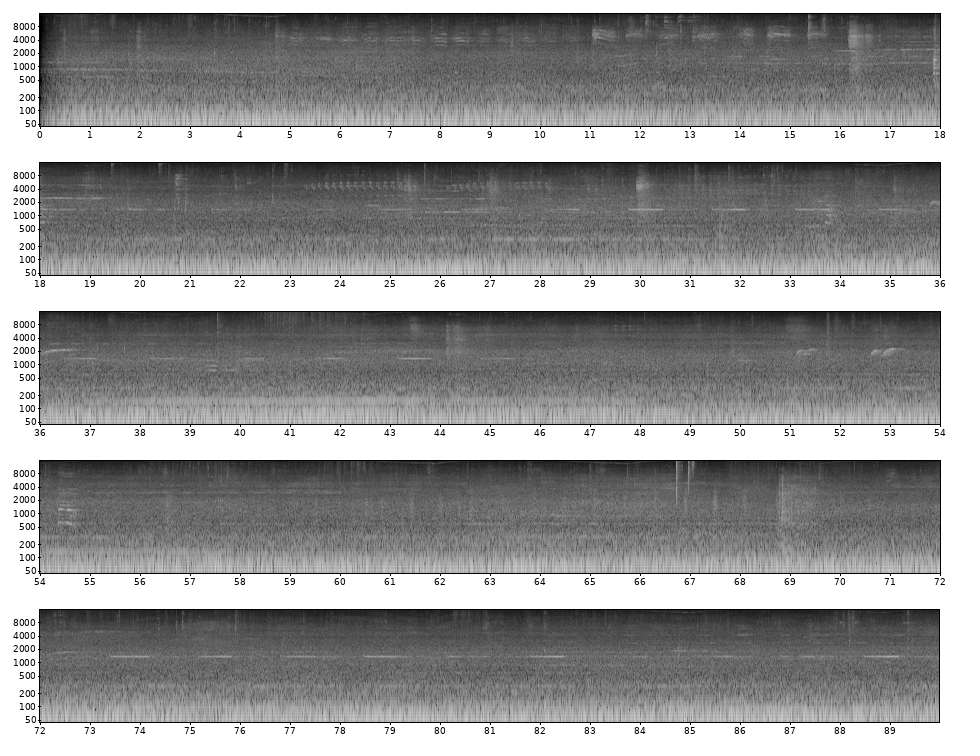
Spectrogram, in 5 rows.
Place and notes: Puerto, Valparaíso, Chile - harbour ambience
It's difficult to access the sea in Valparaiso, because of the harbour and military araeas. harbour ambience
(Sony PCM D50, DPA4060)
